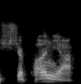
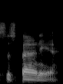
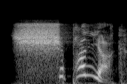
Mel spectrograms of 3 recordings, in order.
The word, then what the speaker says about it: Szczepaniak: the old country, if we were in Poland, it would be Szczepaniak. But we're not there, so we're here, so we're gonna go with Szczepaniak. Szczepaniak.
